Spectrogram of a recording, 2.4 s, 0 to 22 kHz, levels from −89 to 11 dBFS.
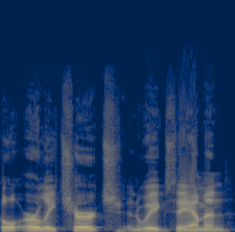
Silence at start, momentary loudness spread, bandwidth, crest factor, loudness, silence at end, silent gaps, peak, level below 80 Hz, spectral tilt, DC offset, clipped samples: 0 s; 7 LU; 13.5 kHz; 16 dB; -25 LUFS; 0.1 s; none; -8 dBFS; -74 dBFS; -5 dB/octave; under 0.1%; under 0.1%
